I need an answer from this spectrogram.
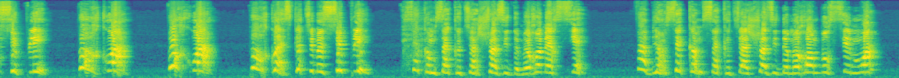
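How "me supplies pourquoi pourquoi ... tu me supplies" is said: worked up, upset and agitated tone. Confronting the man who hit her, a woman demands why he begs, agitated.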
